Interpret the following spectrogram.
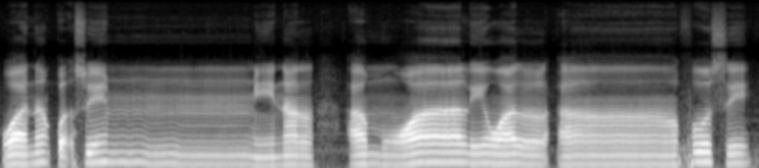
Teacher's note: nun sukun bertemu dengan fa, bacaan ikhfa, dibaca samar-samar.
